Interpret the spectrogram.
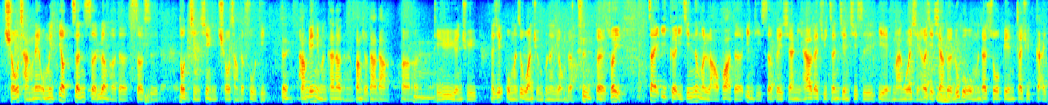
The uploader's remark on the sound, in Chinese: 本集錄音於球場，全程使用錄音設備較精簡，音質不佳請見諒。特別南下到獅隊春訓基地。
